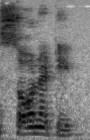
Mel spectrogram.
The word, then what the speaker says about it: sovereignty: सोवर्निटी, इसको बोलते हैं सोवर्निटी, जी इसमें साइलेंट रहता है।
